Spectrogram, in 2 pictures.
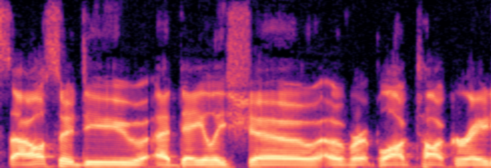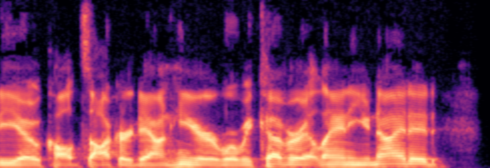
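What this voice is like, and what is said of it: Southern American accent. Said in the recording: “Southern accents ... you probably don't think you have one. You do. ... that accent still sounds like you're being condescending and making fun of it”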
